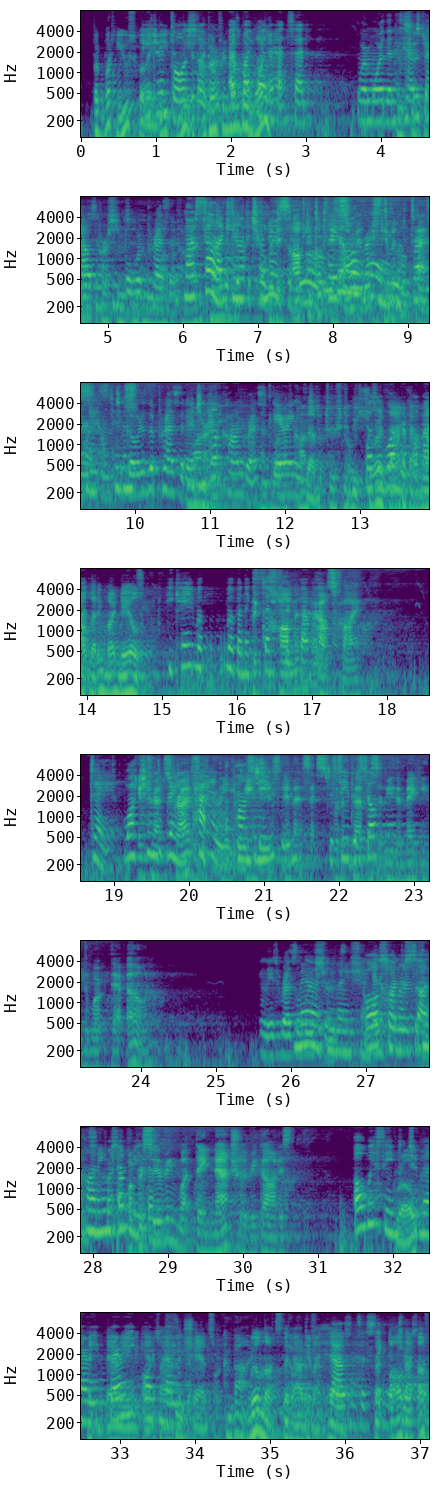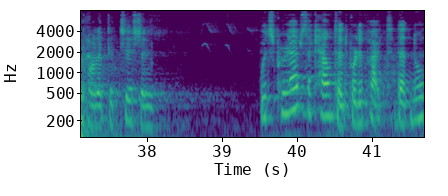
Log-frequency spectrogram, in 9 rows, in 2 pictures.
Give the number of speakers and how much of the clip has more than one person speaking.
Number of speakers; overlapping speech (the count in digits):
8, about 60%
